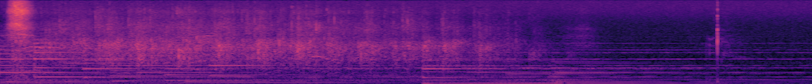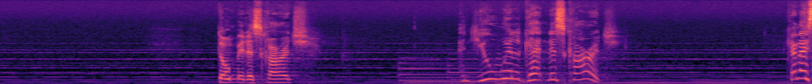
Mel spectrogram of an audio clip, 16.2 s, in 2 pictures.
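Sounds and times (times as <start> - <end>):
audience hand clapping: 0.0 - 5.8
speech: 10.3 - 11.3, 12.8 - 14.4, 16.0 - 16.2.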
